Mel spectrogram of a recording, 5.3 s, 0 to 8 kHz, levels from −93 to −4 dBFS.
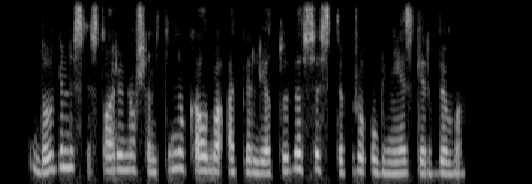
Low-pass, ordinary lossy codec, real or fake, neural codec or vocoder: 7.2 kHz; Opus, 24 kbps; fake; codec, 16 kHz, 4.8 kbps, FACodec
